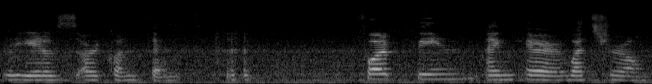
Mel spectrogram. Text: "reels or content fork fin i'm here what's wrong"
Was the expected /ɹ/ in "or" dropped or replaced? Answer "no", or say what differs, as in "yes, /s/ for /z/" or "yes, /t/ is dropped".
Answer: no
